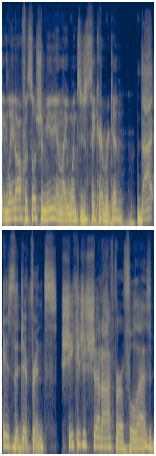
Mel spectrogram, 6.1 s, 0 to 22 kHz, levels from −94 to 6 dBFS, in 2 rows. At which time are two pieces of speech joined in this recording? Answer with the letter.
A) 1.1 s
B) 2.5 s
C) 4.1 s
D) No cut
C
